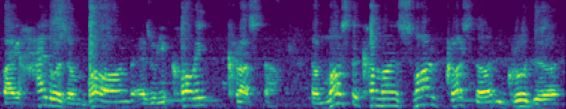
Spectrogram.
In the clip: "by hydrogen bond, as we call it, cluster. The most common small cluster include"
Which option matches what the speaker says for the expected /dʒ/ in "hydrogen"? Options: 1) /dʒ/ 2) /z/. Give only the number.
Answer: 2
